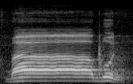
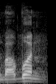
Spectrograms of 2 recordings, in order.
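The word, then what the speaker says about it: بابٌ: Nah, babun. Hati-hati bacanya bukan pakai O tapi pakai U ya. Jangan babon tapi babun gitu ya.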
